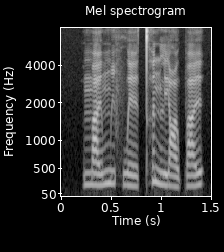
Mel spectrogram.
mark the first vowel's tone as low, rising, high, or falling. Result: rising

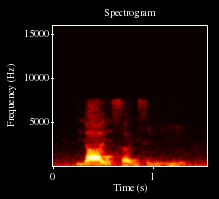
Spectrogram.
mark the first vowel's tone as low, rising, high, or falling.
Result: high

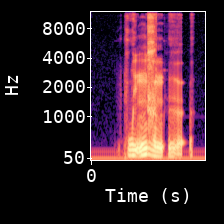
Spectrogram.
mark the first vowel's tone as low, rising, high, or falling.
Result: rising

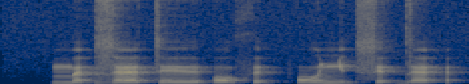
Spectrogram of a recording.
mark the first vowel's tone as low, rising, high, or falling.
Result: high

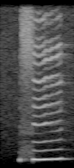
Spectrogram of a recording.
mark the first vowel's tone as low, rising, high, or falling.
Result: high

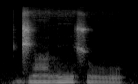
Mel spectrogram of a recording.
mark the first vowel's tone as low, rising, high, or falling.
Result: low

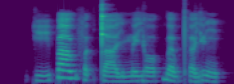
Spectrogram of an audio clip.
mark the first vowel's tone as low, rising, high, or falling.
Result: rising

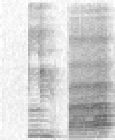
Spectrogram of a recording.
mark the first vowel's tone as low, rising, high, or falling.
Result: falling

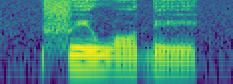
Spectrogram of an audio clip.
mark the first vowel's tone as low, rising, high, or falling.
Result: high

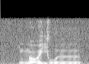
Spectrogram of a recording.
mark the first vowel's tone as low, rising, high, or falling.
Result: rising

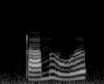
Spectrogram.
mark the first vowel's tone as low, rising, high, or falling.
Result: rising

